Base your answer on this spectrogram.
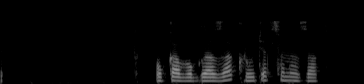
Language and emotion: Russian, neutral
